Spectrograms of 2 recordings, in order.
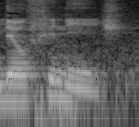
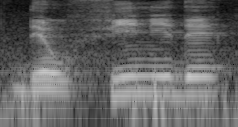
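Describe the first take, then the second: First: "Delphinide" with the stress on NI; wrong paroxytone stress. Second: "Delphinidae" with the stress on PHI; correct Latin stress. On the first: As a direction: say "Delphinide" as del-fi-NI-de. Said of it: "eu não falo em latim". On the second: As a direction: say "Delphinidae" carefully as del-FI-ni-de. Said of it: "Eu falo". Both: Shown as a demonstration.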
